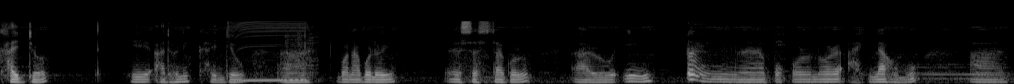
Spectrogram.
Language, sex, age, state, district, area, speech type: Assamese, male, 18-30, Assam, Charaideo, urban, spontaneous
